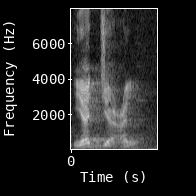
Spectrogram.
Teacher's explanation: jim salah satu berada huruf qalqalah, jadi qalqalah sughra sebab berada di tengah tengah kalimah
